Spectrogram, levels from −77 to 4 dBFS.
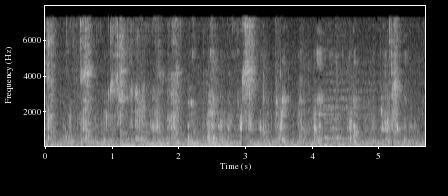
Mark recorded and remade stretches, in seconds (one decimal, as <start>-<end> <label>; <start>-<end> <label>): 0.0-3.0 remade; 3.0-4.2 recorded; 4.2-5.7 remade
